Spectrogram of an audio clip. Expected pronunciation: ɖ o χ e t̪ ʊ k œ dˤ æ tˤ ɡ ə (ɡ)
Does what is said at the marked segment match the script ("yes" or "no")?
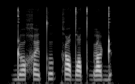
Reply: no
